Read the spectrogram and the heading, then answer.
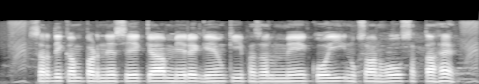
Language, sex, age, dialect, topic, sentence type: Hindi, male, 18-24, Marwari Dhudhari, agriculture, question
